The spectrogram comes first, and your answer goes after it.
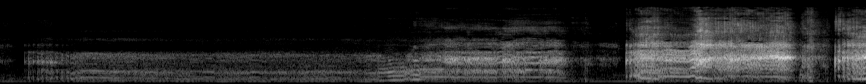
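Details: Grumpy Boston Terrier growling: a low steady rumble for about four seconds, then rising into louder, harsher grumbling noises with yip-like bursts toward the end.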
